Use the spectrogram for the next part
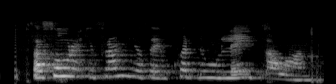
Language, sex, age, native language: Icelandic, female, 11, Icelandic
